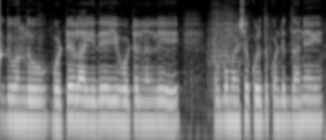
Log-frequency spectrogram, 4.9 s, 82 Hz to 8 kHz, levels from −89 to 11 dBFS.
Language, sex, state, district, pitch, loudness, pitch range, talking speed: Kannada, male, Karnataka, Bidar, 150 Hz, -14 LUFS, 145-155 Hz, 120 wpm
